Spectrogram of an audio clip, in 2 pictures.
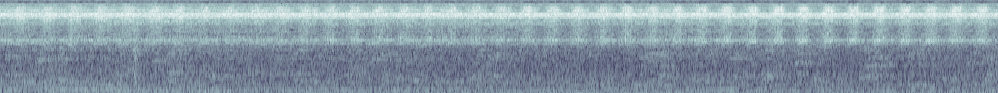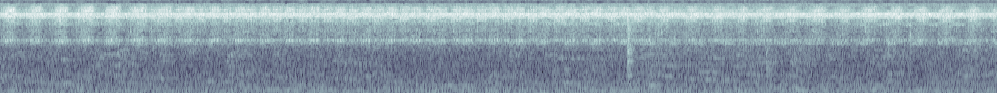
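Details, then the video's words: Crickets calling at night, taken with a smartphone: an unbroken train of fast, even, high-pitched pulses over a low steady hum, with one brief click midway. "Night Lamp Ambience with Crickets (Looped) | Calm Night Sounds for Sleep"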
